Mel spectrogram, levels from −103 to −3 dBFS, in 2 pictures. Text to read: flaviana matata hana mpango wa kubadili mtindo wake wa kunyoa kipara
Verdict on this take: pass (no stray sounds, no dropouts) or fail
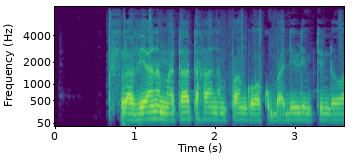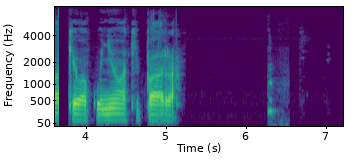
fail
